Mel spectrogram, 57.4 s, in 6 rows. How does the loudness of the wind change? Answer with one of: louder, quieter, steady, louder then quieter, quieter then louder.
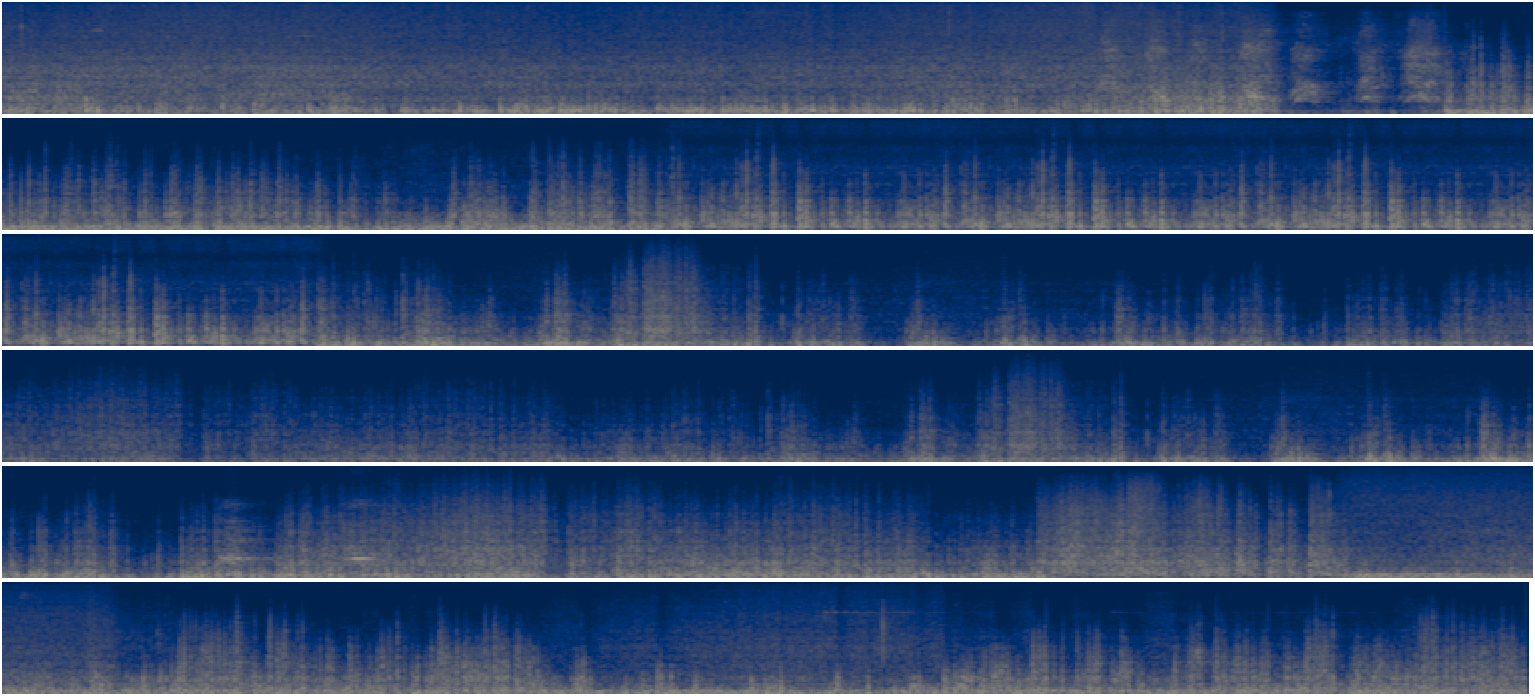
quieter then louder.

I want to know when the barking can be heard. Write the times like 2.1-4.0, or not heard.
6.8-9.2, 39.6-40.8.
